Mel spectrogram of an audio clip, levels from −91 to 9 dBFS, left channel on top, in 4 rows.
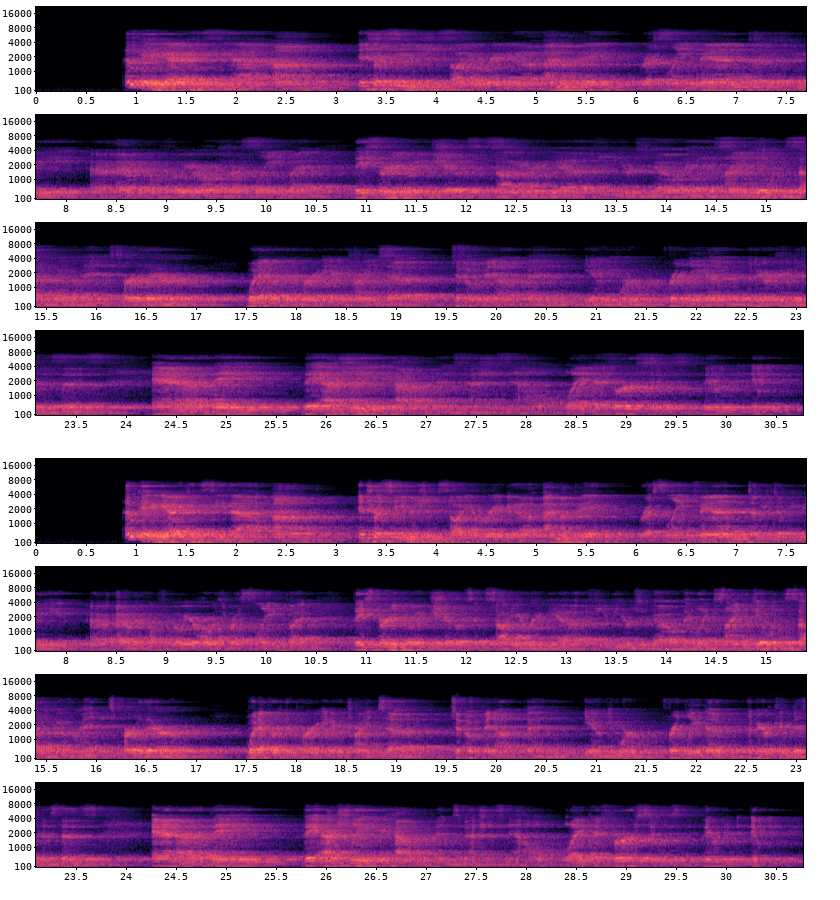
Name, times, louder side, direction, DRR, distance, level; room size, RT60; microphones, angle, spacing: voice 1, 0.9-2.8 3.2-16.9 17.5-19.2 19.6-21.4 21.7-25.3 25.7-30.3, right 1 dB, 70° right, -1 dB, 5.5 m, -29 dB
28.0 x 27.5 x 5.1 m, 2.5 s
head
